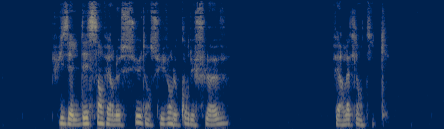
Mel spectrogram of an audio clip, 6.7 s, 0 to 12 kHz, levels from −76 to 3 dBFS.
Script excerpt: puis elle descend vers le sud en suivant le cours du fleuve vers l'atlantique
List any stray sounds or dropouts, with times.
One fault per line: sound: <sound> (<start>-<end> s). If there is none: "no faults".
no faults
